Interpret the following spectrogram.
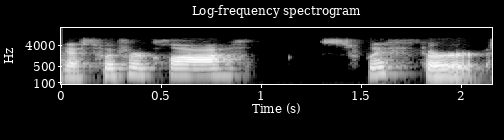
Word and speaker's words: Swiffer: a Swiffer with this like a Swiffer cloth Swiffer swifter Swift swifter you said it right Swiffer okay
